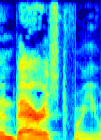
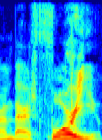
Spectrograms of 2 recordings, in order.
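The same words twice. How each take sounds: First: The word 'for' is not stressed. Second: The word 'for' is stressed.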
